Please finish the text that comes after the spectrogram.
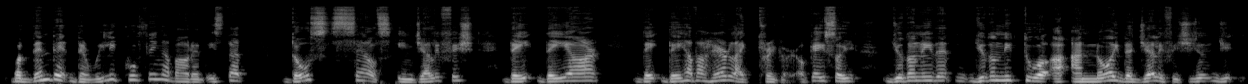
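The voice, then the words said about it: Thick foreign accent. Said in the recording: “get enthusiastic and my accent gets thicker”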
